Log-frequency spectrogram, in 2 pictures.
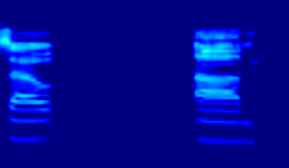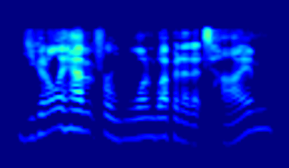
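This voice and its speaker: A man running a tabletop game as game master, casually explaining rules and haltingly thinking aloud. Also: mid-range voice, lively intonation, pushed and bright, clear, resonant tone, no echo, highs cut off.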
